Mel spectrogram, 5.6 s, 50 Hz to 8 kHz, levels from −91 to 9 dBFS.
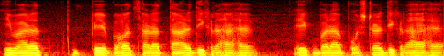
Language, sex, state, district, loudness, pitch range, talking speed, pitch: Hindi, male, Bihar, Patna, -15 LUFS, 110-115 Hz, 150 wpm, 110 Hz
